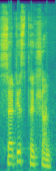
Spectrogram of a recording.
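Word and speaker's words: satisfaction: তাহলে এরকমশন উচ্চারণ হবে শব্দের শেষে টি আই ও এন থাকলে সান উচ্চারণ হবে টি আই ও এন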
